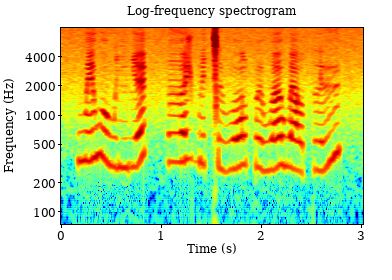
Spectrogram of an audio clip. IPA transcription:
wewowiŋʎɛ | ɣɐʒbeǀɨ βolˠpɨ wɐwɛlˠ plɨ

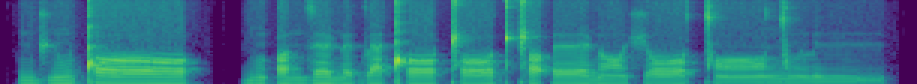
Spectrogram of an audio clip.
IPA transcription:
nd͡ʒũ ǃɔː | ɡũʔɒnzɜ ɳɜɡlaǃʰɔːǁɔːd ǁɒʔɜːɳɔ̃ː ʃɔː ǀɔ̃ːŋ͡ǀũ lɨː

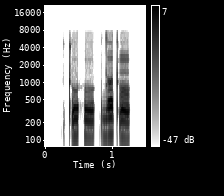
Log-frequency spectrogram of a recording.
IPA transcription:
tʼuhu | dɤtʼõ

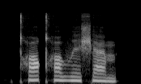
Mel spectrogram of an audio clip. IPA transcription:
qʰuqʰu βeʃ ɾæm

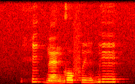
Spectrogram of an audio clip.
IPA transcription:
hi˧ɡ͡bɛ̃˨ ɡo˧fĩ˧ ɡ͡bĩ˧

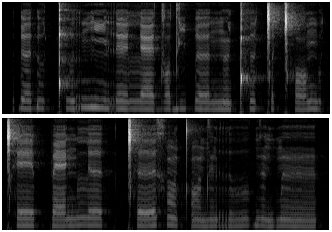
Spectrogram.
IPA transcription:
ɗɜɗʊǃʰʊr ŋĩrɛlːæ dɔdiɓɜː ŋə̃ːǃʰə ǀəǀʰɔŋʊ ǀʰɛ pːæŋlːɜːk ǀʰɜːxɔ̃ tʼɔ̃də̃rʊː ɡə̃ːɡmə̃ː

